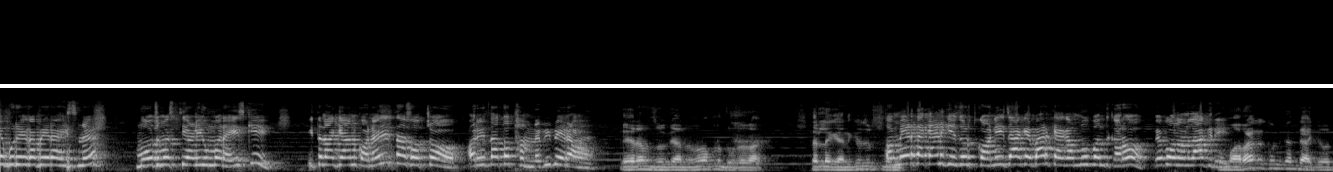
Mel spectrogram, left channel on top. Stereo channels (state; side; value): silent; left; 65 dB below the other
